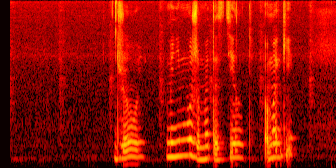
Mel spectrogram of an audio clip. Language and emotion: Russian, sad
